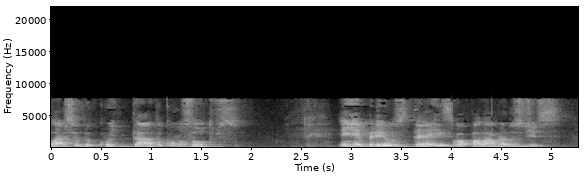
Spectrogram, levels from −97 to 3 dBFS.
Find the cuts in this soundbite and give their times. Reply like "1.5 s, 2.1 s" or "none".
4.0 s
